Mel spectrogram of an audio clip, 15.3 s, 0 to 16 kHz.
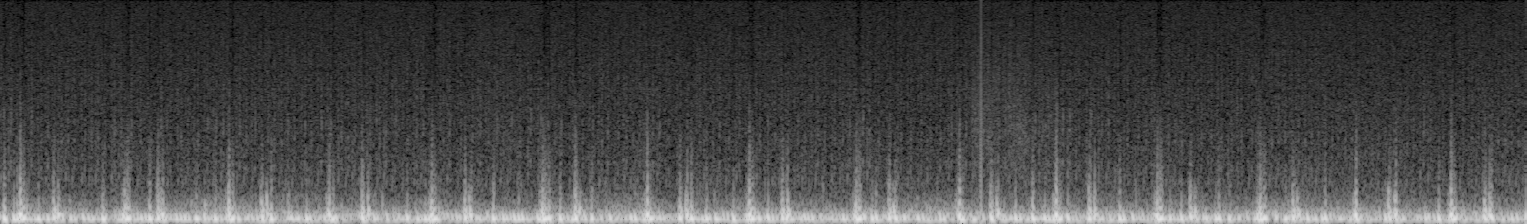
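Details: Own heart sounds recorded just after waking up: steady, regular low heartbeats at about 80 a minute over a constant low hum; normal heart sounds.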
